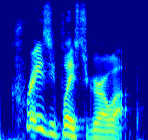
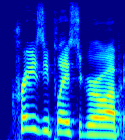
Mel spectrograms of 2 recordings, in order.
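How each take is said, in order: First: Said in the usual way. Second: Crazy said higher and harder; emphatic repeat. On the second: Real, not acted. Repeating to his viewers, Crazy raised and stressed. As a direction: lean on Crazy the second time.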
